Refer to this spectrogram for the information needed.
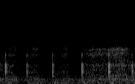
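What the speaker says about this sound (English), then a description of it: "I'm going to take my green pencil and just color in these leaves" Derwent Inktense green colored pencil scratching across paper as leaves on fall gift tags are colored in, a series of short, crisp strokes in a steady back-and-forth rhythm, close and fairly soft.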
